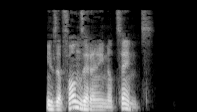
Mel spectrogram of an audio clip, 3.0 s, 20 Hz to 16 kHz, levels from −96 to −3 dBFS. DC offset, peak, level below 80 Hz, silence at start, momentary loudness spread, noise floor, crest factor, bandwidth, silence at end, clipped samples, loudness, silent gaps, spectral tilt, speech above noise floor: under 0.1%; 0 dBFS; -60 dBFS; 0.7 s; 7 LU; under -90 dBFS; 18 dB; 11.5 kHz; 0.9 s; under 0.1%; -16 LUFS; none; -7 dB/octave; over 74 dB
